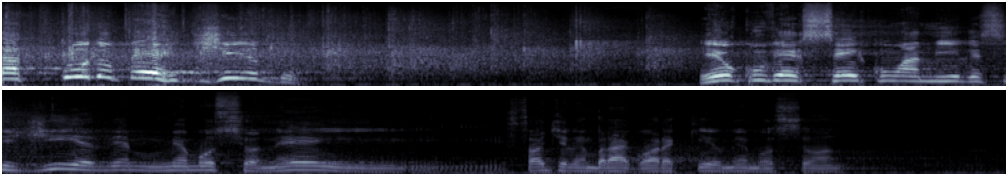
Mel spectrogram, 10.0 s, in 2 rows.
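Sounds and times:
speech: 0:00.0 - 0:01.6, 0:03.5 - 0:09.3
crowd applauding: 0:00.0 - 0:04.3.

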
